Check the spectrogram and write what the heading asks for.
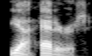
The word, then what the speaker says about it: Hatteras: Hatteras. Hatteras and Ocracoke Island. Down that one, I don't know, but the first one's Hatteras.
